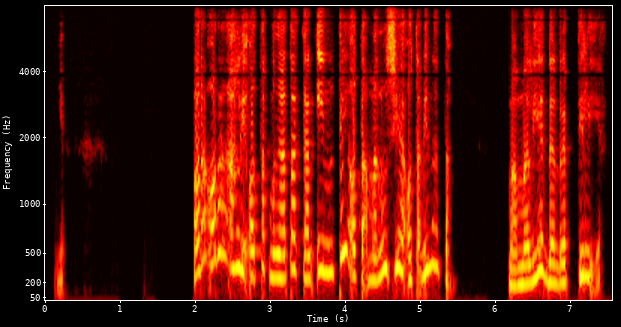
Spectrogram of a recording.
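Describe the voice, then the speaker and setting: Man from Bugis Makassar, seminar speaker: thick gravelly voice, dry close sound, animated. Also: very high-pitched, no echo. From Bugis Makassar, Indonesia. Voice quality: thick, loud voice. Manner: animated, laughs often, leads breathing exercises. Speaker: parenting and teaching speaker. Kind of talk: seminar talk to teachers and parents.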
